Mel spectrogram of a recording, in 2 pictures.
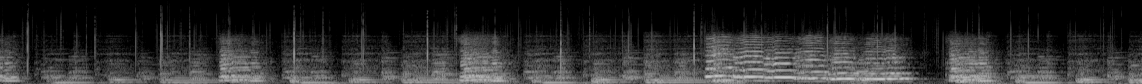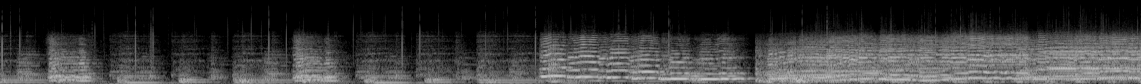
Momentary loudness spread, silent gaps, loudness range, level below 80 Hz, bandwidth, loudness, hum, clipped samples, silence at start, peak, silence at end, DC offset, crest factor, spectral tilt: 15 LU; none; 9 LU; -44 dBFS; 17 kHz; -23 LUFS; none; under 0.1%; 0 s; -6 dBFS; 0 s; under 0.1%; 16 dB; -6.5 dB/octave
